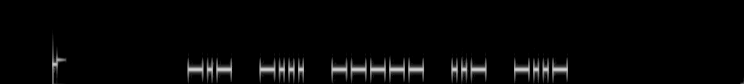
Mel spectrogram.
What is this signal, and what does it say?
Morse code, heard as a keyed tone, about 25 wpm, spaced as for 18 wpm, 700 Hz. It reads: KB0UX
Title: USA Call Signs - 5 Characters - 2x Character Spacing - 25wpm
